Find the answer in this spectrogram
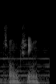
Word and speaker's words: Chongqing: I know it says Chongqing, but I'm going to go with the Chinese pronunciation to Chongqing.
